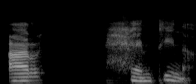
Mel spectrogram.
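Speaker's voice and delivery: slow Argentina, G said as a clear h; slow Spanish Argentina. Shown as a demonstration. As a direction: spell out Argentina slowly, G as h. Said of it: "you are using this pronunciation for the letter G".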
